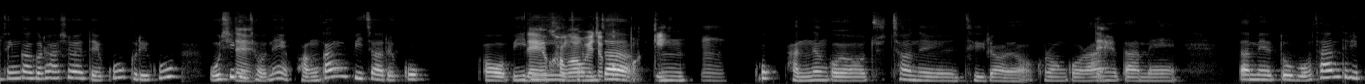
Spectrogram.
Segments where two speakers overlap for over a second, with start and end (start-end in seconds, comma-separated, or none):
5.2-6.8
